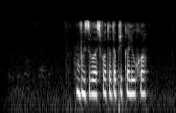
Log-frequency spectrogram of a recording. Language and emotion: Russian, angry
